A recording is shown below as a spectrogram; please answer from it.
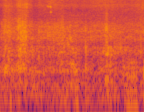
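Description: Faint rustling with a few small clicks: clothing and rope gear being handled as a harnessed child is lowered on a rope.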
